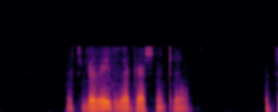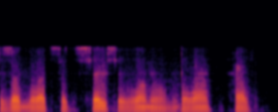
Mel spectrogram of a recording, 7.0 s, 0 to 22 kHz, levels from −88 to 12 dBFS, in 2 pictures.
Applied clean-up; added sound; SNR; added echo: neural separator model SepFormer WHAMR!.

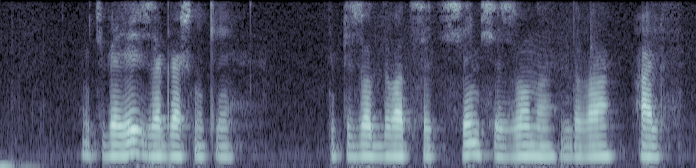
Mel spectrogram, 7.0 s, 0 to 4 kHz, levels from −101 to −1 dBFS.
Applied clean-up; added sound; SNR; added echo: none; none; none; none.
